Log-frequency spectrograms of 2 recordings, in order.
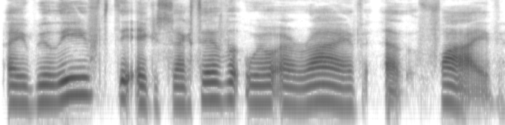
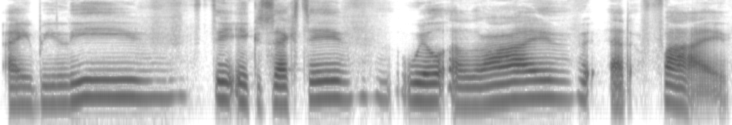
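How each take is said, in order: First: The V sounds are said naturally. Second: The V sounds are strongly exaggerated.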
